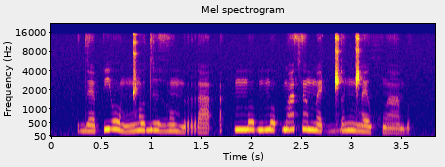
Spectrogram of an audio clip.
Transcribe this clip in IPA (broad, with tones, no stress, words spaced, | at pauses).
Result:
dɛ˨pjo˦˨ ŋ͡ǁo˦dɨ˦˨ɦõ˦˨m ra˨ʔ | mo˦b mo˦ʔbã˦sə̃˦mɛ˨ ɡ͡ǁə˦ŋ͡ǁɛ˨ xʷã˨b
